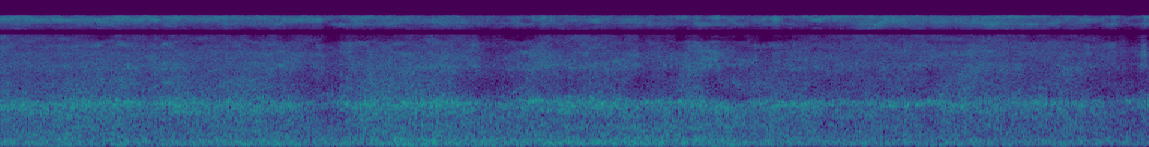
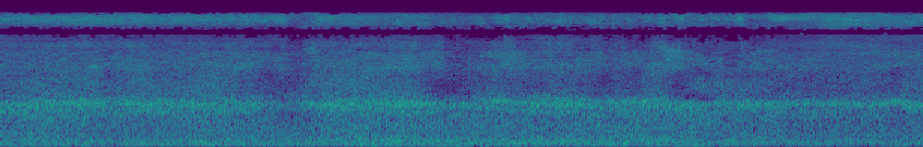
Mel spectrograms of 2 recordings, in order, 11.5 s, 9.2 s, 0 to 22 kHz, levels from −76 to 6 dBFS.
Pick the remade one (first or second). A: first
